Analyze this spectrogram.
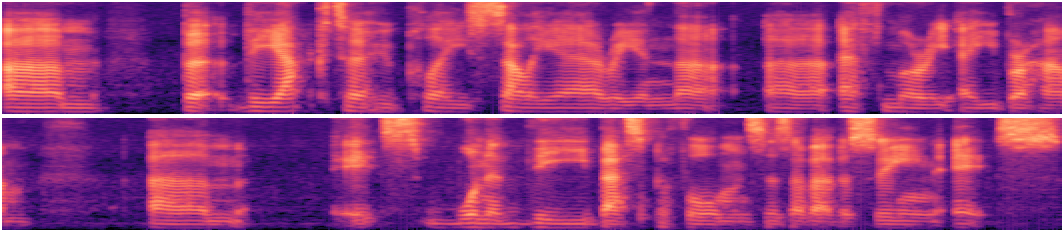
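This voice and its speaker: Fairly slow speech comes in a monotone, flat intonation. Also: man, fairly low pitch for a man. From northern England, West Yorkshire. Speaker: stage and voice actor. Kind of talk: interview conversation. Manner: hesitant with fillers and restarts.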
